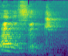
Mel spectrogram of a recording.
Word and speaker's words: elephant: Elephant sur la première syllabe.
